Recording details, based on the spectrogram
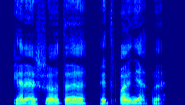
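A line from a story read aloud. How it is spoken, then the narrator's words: Snorted. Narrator (Russian): хмыкнул Хрулев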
